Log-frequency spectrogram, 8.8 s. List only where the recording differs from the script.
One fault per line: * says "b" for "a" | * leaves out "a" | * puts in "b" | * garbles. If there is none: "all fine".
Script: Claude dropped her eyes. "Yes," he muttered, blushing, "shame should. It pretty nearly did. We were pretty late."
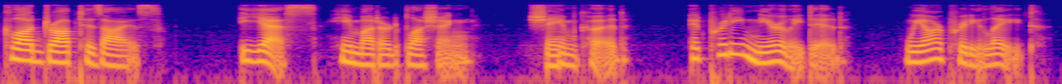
* says "his" for "her"
* says "could" for "should"
* says "are" for "were"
